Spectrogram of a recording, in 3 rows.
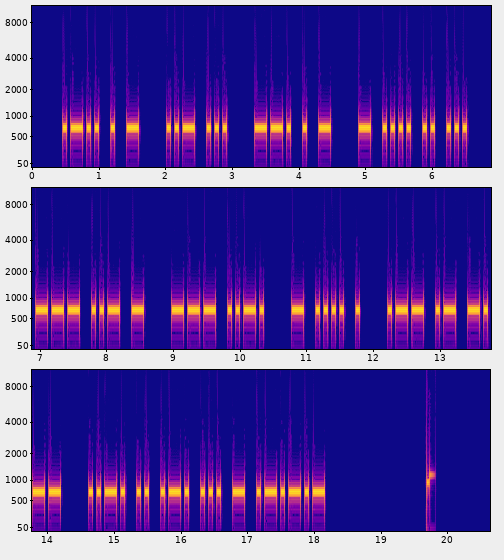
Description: Morse code, heard as a keyed tone, about 21 wpm, 700 Hz. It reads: LET US GET THIS OUT OF THE WAY FIRST.
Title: Sentences with 7-Word Phrases - 20wpm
